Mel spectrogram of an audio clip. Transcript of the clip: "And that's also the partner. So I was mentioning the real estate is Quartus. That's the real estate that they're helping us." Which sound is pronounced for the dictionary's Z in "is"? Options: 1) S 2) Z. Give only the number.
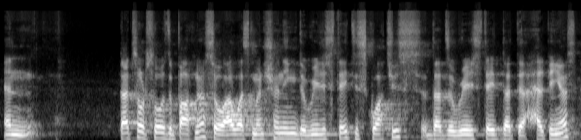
1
